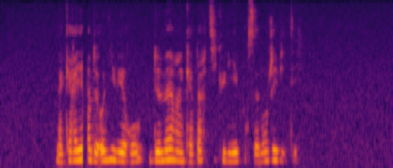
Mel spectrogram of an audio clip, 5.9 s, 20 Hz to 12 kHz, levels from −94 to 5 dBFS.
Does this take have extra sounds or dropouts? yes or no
yes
